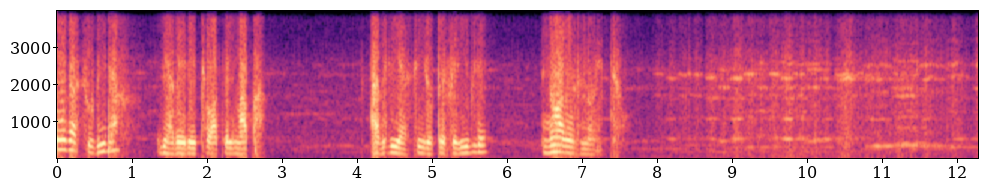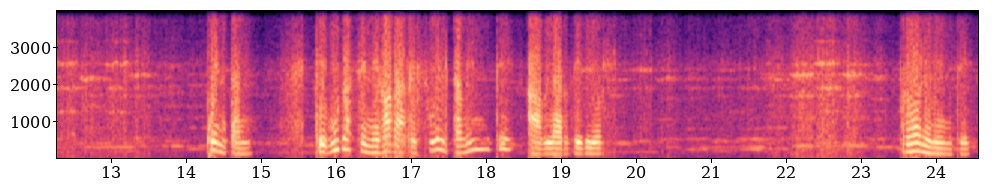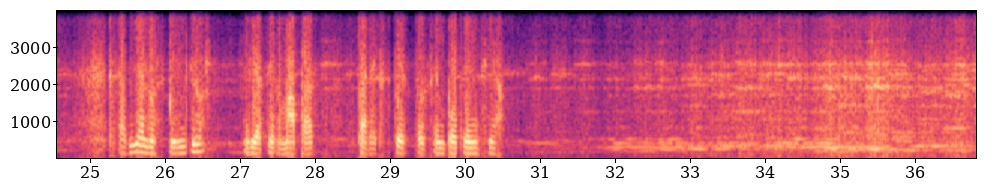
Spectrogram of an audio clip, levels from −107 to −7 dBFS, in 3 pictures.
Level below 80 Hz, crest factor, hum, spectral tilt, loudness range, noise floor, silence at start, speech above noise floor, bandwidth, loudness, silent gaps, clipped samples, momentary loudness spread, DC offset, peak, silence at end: -42 dBFS; 16 dB; none; -10 dB/octave; 15 LU; -45 dBFS; 0 s; 33 dB; 4 kHz; -14 LUFS; none; 0.2%; 22 LU; under 0.1%; 0 dBFS; 0 s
